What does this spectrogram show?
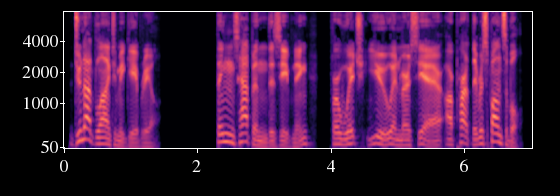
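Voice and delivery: plain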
